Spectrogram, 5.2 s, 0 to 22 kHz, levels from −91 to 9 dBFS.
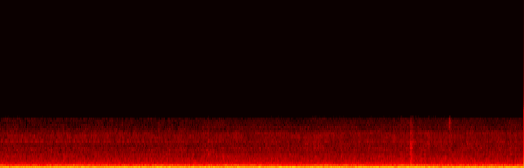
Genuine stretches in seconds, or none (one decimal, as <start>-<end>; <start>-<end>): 0.0-2.0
